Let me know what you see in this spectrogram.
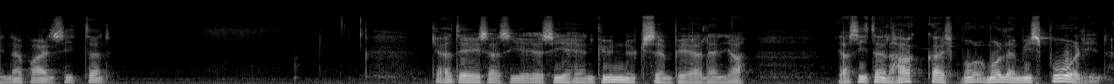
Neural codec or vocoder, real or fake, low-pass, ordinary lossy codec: none; real; 9.9 kHz; none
